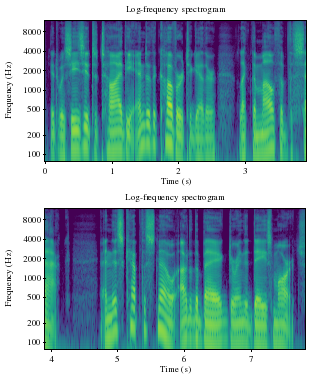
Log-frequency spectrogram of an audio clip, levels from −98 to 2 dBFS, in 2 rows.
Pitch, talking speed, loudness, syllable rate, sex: 100 Hz, 230 wpm, -22 LUFS, 5.2 syllables/s, male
